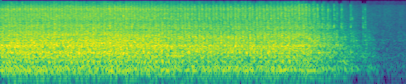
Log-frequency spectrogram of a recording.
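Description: A serger sewing machine runs continuously at high speed stitching a quilt top of jelly roll, layer cake and charm square pieces, a loud, steady whirring hum up close that winds down and stops near the end.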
